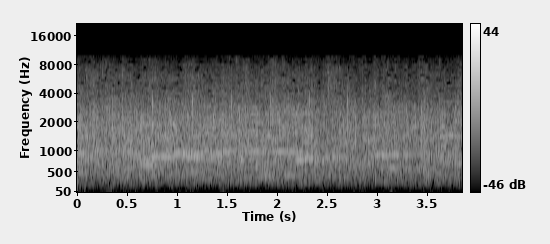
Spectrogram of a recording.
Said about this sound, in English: If you believe today is your day for a miracle, I want you to put your hands together and clap them with everything you've got.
